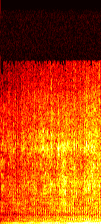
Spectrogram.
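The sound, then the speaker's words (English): A Chinook helicopter, bought as Army-Navy surplus, gives off a steady deep rotor and engine drone with layered humming tones that grows gradually louder. “I got a Chinook helicopter. I bought it off an Army Navy surplus website.”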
